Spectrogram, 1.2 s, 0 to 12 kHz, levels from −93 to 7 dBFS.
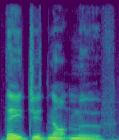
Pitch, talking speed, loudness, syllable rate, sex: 105 Hz, 200 wpm, -16 LUFS, 3.7 syllables/s, male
